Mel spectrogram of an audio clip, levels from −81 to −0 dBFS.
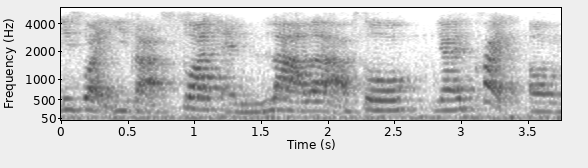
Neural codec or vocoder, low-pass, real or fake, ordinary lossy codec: none; 5.4 kHz; real; Opus, 16 kbps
